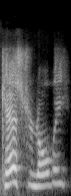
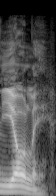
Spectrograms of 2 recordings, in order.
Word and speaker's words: Castagnoli: Is it Castronoli? I don't know how to say it. Castagnoli. Oh, Castagnoli.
